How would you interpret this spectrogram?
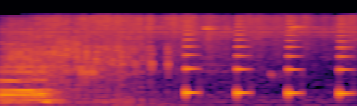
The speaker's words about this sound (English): And I'm going to move my finger around the screen until that beeping sound gets very fast. And then I'll release my finger off the screen and shoot my bow.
